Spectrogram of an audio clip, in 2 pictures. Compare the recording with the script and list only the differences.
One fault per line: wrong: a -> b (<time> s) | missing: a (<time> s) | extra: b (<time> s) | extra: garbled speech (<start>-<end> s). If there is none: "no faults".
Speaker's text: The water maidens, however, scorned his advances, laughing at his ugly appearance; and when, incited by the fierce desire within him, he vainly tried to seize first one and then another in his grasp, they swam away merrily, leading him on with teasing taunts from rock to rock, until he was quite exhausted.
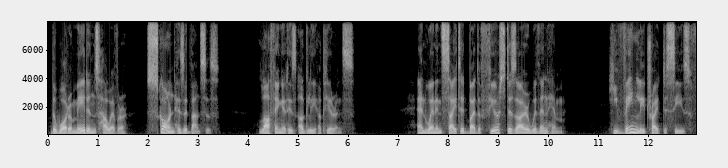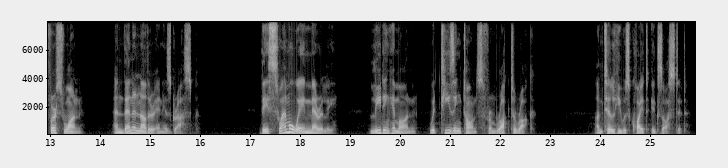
no faults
